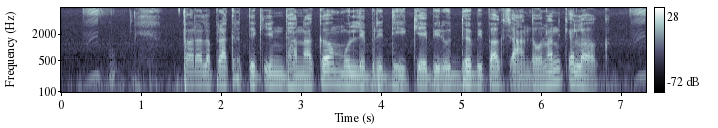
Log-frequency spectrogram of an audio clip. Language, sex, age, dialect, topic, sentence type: Maithili, male, 18-24, Southern/Standard, agriculture, statement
